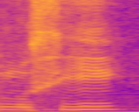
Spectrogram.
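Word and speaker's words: musyi: pronounce that yes but it is actually written as m-u-s-y-i which is musi so the e is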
